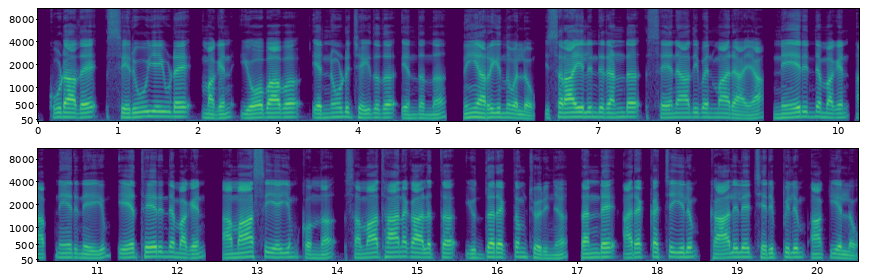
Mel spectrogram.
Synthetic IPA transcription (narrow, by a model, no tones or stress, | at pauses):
kuːɽaːðe̞se̞ɾuːjɐjuɽe̞mɐɣɐnjo̞ːbaːʋɨe̞nːo̞ːɽɨt͡ɕe̞jt̪̬ɐðɨʔe̞nd̪e̞nːɨniːɐrijunːuʋɐlːo̞ːisraːje̞ːlinde̞ɾeɳɖɨse̞ːnaːd̪ʱibɐnmaːɾaːjɐne̞ːɾinde̞mɐɣɐnɐp̚ne̞ːɾine̞ːjume̞ːt̪ʰːe̞ːɾinde̞mɐɣɐn | ɐmaːsijejumko̞nːɨsɐmaːd̪ʱaːnɐɣaːlɐt̪ːɨjud̪ʱːɐɾɐk̚t̪ɐmt͡ɕoɾiɲːɨt̪ɐnde̞ɐɾɐkːɐt͡ɕːɐjilumkaːlile̞t͡ɕe̞ɾipːilumaːkːijɐlːo̞̰ː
